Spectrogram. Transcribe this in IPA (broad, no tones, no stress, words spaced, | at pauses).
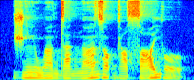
ʒĩwã danãzɔɡɛ sˤɛjo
